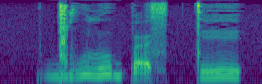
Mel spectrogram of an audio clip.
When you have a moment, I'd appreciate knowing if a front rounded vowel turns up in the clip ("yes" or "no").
no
